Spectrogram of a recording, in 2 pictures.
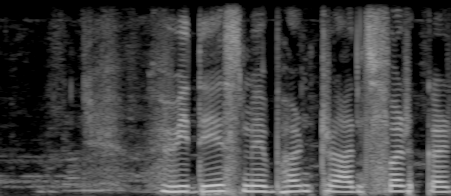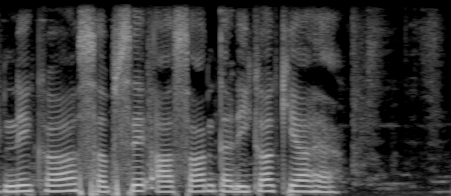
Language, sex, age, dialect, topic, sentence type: Hindi, female, 18-24, Marwari Dhudhari, banking, question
